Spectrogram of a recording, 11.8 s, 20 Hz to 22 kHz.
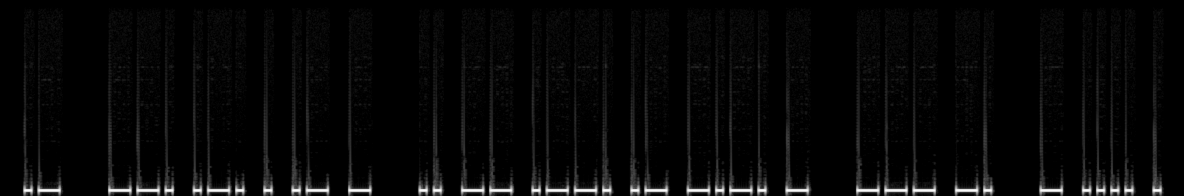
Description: Morse code, heard as a keyed tone, about 17 wpm, 700 Hz. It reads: A GREAT IMPACT ON THE
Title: Sentences from Top 1000 Words - Review Part 6 - 17wpm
